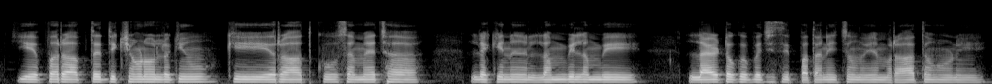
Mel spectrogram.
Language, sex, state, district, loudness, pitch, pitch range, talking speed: Kumaoni, male, Uttarakhand, Tehri Garhwal, -17 LUFS, 115 Hz, 110-115 Hz, 145 wpm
